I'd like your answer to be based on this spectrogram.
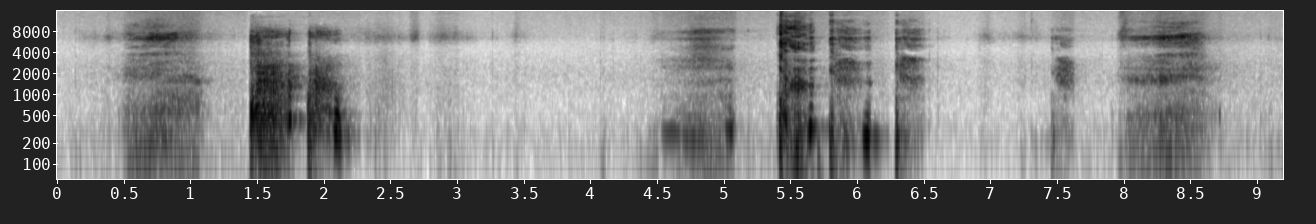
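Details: Girl's deliberate, acted coughing, not illness: breathy, drawn-out coughs alternating with short sharp bursts, several episodes in a quiet room.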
